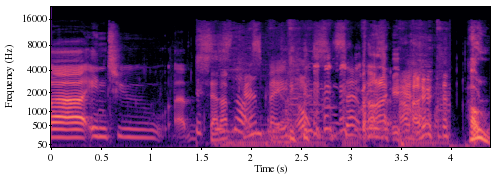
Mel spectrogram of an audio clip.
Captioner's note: romantic music plays; laughs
